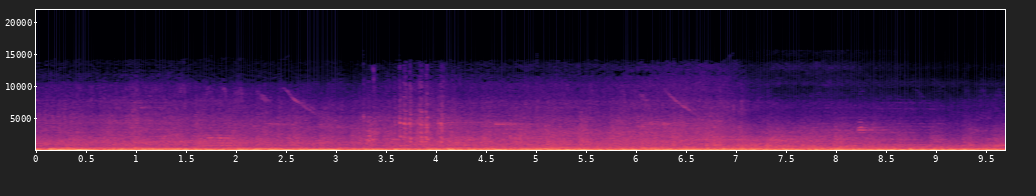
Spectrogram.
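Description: Street traffic with small motorcycle engines running, a steady low hum under general street noise.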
